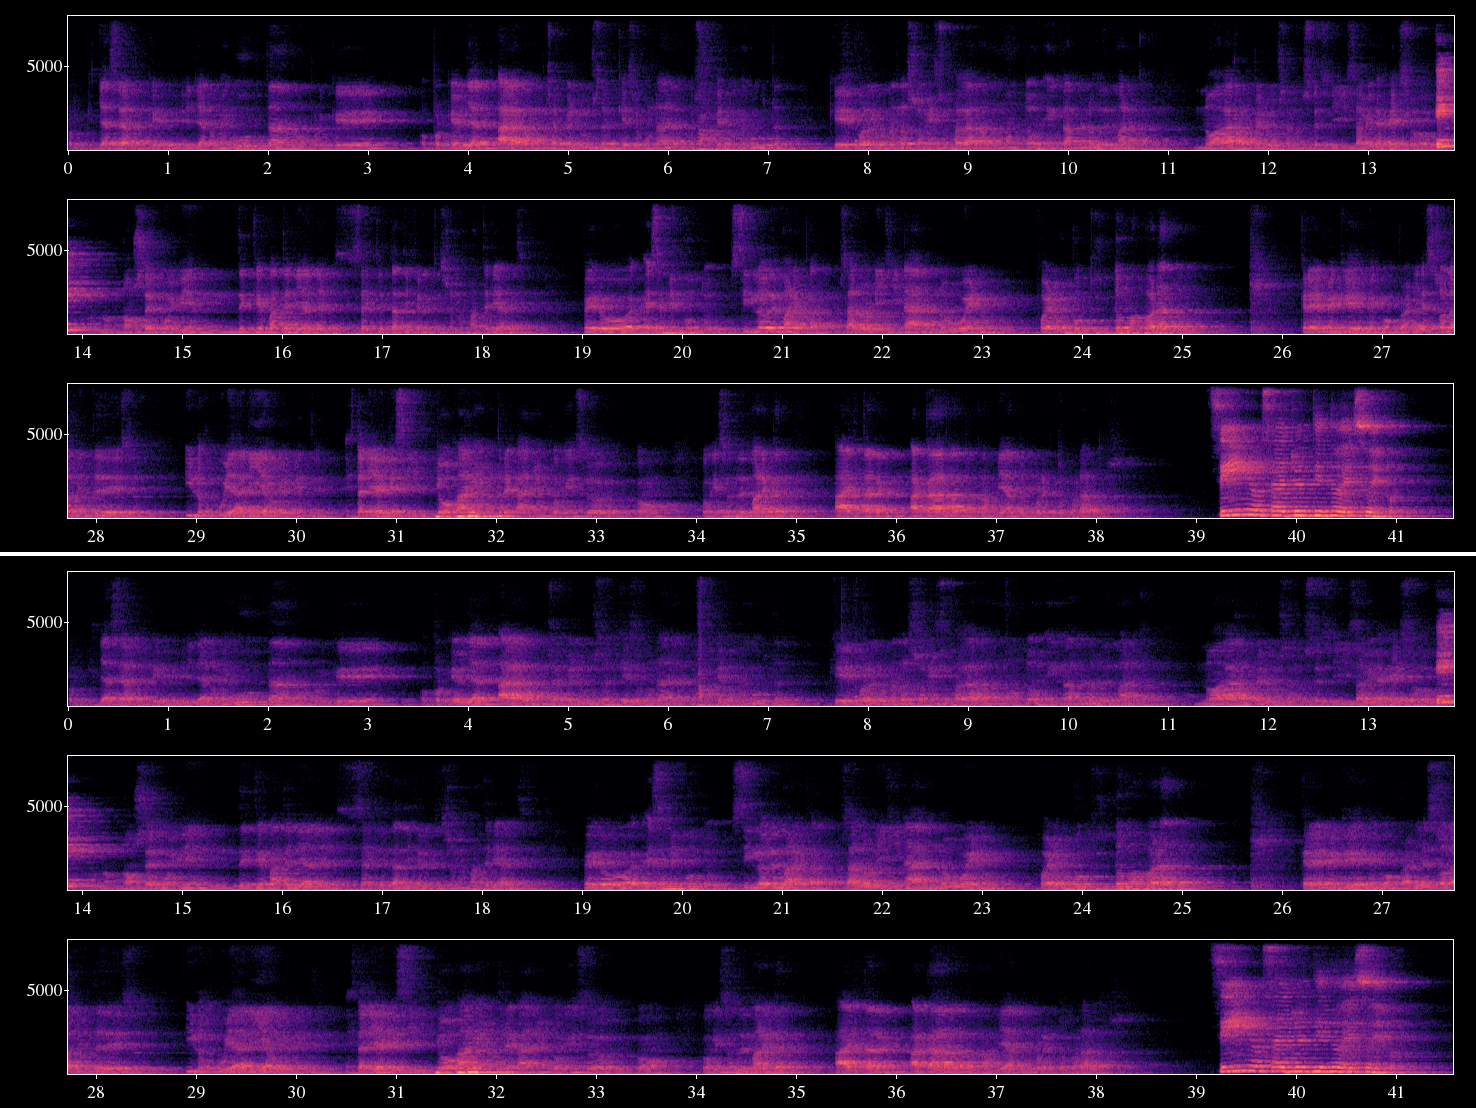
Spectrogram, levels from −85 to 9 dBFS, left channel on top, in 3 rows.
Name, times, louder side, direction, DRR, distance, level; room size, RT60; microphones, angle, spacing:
voice 1, 0.0-3.1 3.5-7.2 7.7-10.9 11.3-13.7 14.1-18.4 19.0-23.1 23.6-25.1 25.7-25.8 26.2-28.5 28.9-33.7 34.1-34.9 35.4-38.0, equal, 70° left, -4 dB, 1.9 m, -29 dB
sound 1, 5.1-6.8 7.0-10.7, equal, 50° right, 1.3 m, -32 dB
voice 2, 31.6-32.0 39.2-41.0, left 2 dB, 35° left, 0 dB, 0.4 m, -19 dB
8.7 x 5.3 x 4.2 m, 1.5 s
head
